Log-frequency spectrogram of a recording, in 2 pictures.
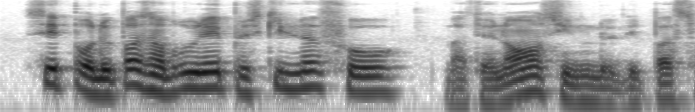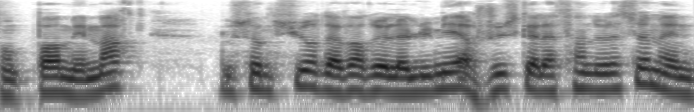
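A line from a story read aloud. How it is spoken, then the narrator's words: Almost cheerful. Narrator (French): dit Georget, presque gaiement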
